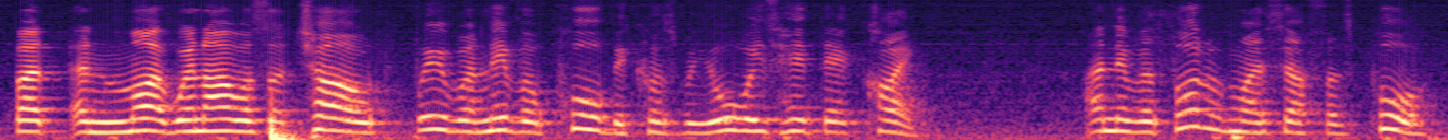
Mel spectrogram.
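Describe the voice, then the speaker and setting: A woman addressing a council meeting as a Māori representative, emotional and halting, repeating her phrases. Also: fairly high pitch, dull audio. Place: council chamber.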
